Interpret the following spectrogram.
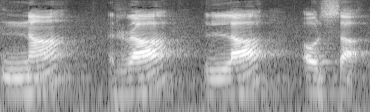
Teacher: वर्त ध्वनि होती है जो दांत और मसूड़े के सहयोग से बोली जाए वर्त ध्वनि कहलाएगी।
